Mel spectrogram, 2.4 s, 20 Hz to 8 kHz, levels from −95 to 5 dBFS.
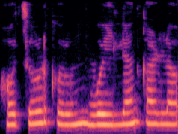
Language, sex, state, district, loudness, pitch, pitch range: Konkani, female, Goa, North and South Goa, -17 LUFS, 245 Hz, 235-260 Hz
